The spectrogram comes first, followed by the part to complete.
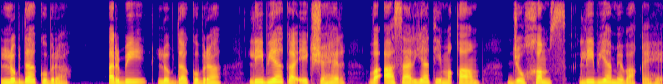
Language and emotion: Urdu, neutral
